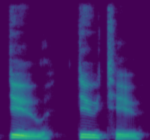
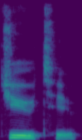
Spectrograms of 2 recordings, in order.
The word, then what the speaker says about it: due to: Americans would say something more like due to. But in England, we tend to say the D a bit like a J, like due to.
